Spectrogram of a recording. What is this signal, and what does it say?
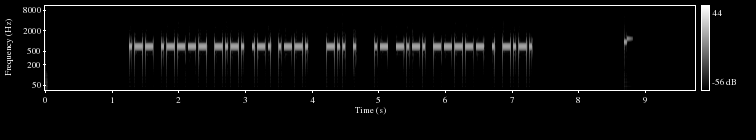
Morse code, heard as a keyed tone, about 30 wpm, 700 Hz. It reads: W1CRP DE AC0EC
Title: USA Callsign DE Callsign - 5 Characters - 30wpm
